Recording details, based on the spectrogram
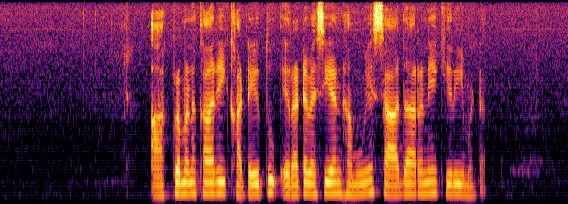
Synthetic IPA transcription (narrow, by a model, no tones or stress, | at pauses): aːkrəmənəkaːɾiːkʰaʈejut̪uʔeɾaʈəʋæsijanɦamuʋesaːd̪ʱaːɾənəjəkiɾiːməʈə̰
